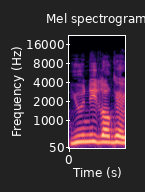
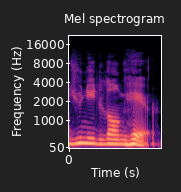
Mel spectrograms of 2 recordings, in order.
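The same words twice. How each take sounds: First: It is said in an attempted French accent. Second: It is said in her own accent.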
